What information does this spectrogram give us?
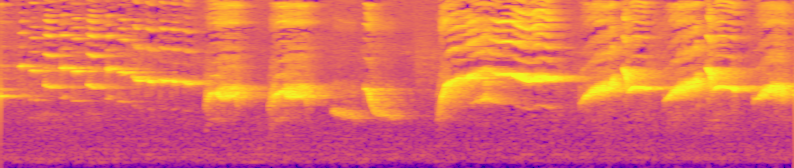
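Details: Chinese hwamei kept as a fighting bird, from Ha Giang, Vietnam: a sequence of clear, pure whistles gives way to loud swooping and upslurred phrases after a brief pause, repeated in bold bursts.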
